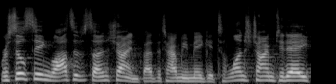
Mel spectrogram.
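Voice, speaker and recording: The background stays quiet. A man talks. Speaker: TV meteorologist. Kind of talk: televised morning weather forecast. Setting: TV studio. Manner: upbeat, friendly presenter walking viewers through the map; conversational with a light laugh. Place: studio.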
